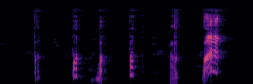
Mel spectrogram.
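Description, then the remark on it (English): A person's voice imitates a chicken with six short, clucking bursts at an uneven pace, the last one longer and higher-pitched, like a rising squawk. “Let's pick the bird first and then try to make the noise. Let's not just go for general bird. All right. Okay, let's go chicken.”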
